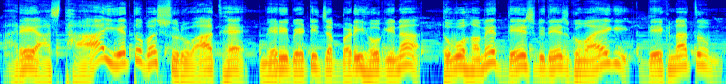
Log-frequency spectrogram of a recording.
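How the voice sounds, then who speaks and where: A man voicing an earnest, sentimental village family man in an animated moral story. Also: a little high, a little slow, few pauses, faint music behind. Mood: proud, tender.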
